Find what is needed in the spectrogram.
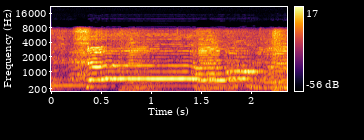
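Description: Live soul band music with a male lead vocal holding one long high note in the first half, then the melody moving on over the band.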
